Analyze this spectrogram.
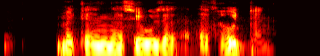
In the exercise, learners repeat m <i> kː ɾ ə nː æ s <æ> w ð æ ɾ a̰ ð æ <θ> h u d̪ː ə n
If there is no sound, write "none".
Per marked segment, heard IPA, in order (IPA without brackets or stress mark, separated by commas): æ, i, θ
